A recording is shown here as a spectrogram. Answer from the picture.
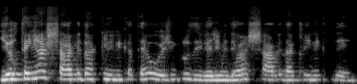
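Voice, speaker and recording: A woman talks at a very fast pace in a fairly high pitch. Her tone is dark and mellow and somewhat breathy. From Brazil, Minas Gerais family (born elsewhere). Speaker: nutritionist and business mentor. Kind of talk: live sales webinar.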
